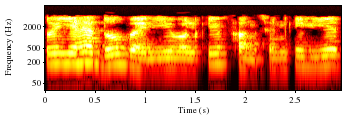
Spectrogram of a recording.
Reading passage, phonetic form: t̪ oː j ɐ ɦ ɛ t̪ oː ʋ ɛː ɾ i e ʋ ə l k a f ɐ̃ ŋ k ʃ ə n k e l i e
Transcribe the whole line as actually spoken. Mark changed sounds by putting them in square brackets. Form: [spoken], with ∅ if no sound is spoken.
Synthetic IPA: t̪ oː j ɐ ɦ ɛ [d̪] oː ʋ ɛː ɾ i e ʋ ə l k [e] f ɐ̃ ŋ k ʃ ə n k e l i e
